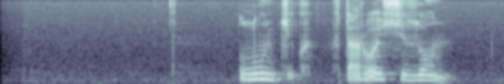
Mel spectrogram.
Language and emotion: Russian, neutral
